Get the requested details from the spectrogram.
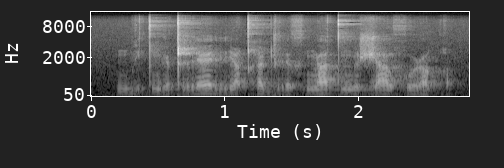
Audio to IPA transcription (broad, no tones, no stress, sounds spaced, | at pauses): m b i t ŋ ɡ a ʈ r ɛ r i qʰ i ɖ r ə x ŋ a t ŋ ə ʃ a χʷ ə˞ q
